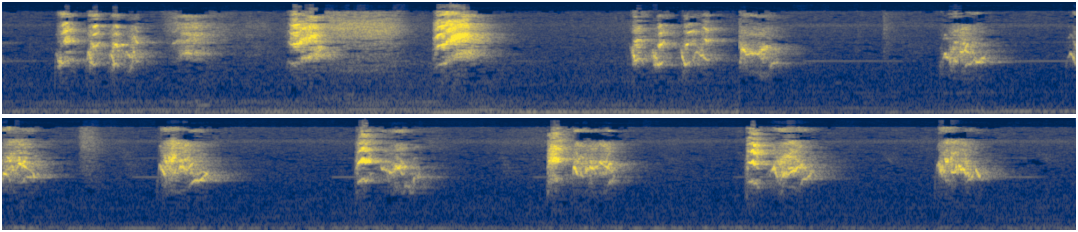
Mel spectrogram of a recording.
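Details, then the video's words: Long-tailed shrike singing vigorously as a forest bird lure: an opening cluster of harsh rasping notes, then single grating bursts repeated roughly once a second, over a low continuous hum. "cendet gacor, suara plong bening cocok buat pikat burung dihutan"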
